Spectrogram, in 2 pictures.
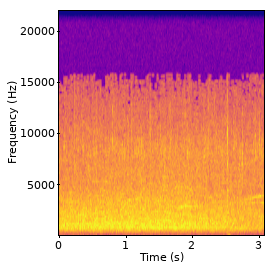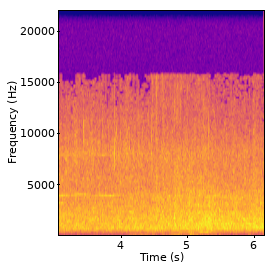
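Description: A stadium crowd roars steadily.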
